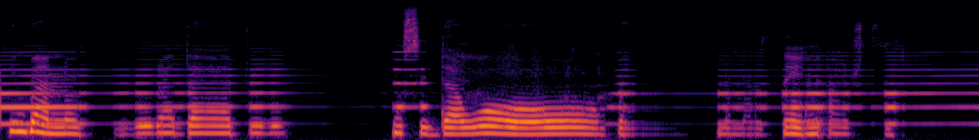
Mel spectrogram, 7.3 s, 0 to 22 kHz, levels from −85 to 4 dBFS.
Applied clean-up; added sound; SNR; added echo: neural mask model RNNoise.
